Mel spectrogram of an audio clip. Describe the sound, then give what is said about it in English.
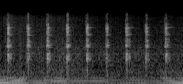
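A game show countdown clock ticks steadily, timing 25 seconds, about five crisp, bright ticks per second in an even rhythm over a low hum, with no voices. “You got 25 seconds on the clock that will begin after I finish reading the first question.”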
